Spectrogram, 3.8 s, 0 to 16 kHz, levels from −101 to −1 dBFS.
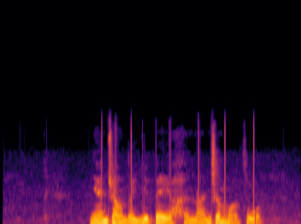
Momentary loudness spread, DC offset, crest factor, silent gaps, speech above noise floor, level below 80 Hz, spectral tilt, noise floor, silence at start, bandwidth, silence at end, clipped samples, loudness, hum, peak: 8 LU; under 0.1%; 16 dB; none; 43 dB; -58 dBFS; -6.5 dB/octave; -63 dBFS; 1.15 s; 7.6 kHz; 0.5 s; under 0.1%; -21 LUFS; none; -6 dBFS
